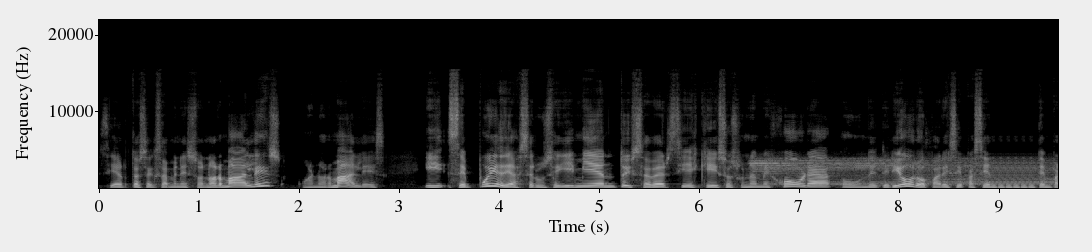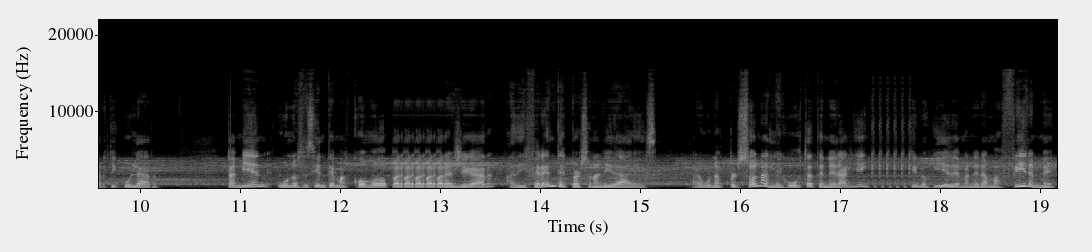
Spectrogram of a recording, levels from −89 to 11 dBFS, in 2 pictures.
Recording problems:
echo of what is said; noticeable; from 6.5 s on; 460 ms later, 15 dB below the speech
audio stuttering; at 9 s, at 13 s and at 17 s

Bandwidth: 15.5 kHz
